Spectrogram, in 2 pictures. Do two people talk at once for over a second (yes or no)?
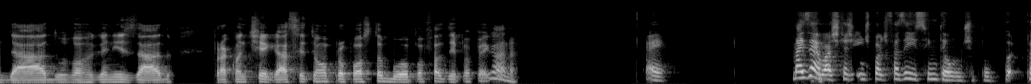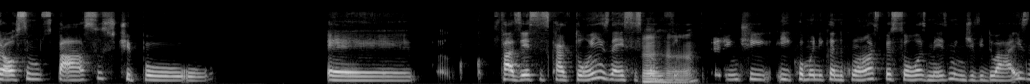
no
